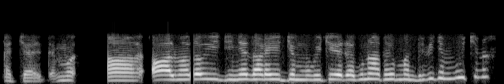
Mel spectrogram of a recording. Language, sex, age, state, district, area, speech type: Dogri, male, 18-30, Jammu and Kashmir, Jammu, rural, conversation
